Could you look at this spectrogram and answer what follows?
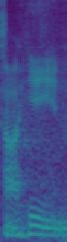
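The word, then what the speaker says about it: Tajín: Taheen. May I have the pronunciation?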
